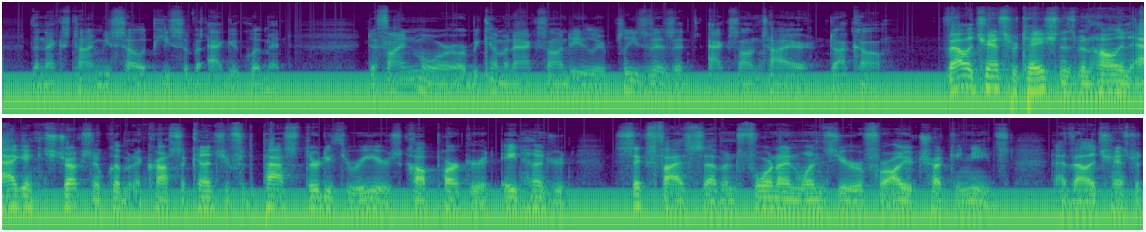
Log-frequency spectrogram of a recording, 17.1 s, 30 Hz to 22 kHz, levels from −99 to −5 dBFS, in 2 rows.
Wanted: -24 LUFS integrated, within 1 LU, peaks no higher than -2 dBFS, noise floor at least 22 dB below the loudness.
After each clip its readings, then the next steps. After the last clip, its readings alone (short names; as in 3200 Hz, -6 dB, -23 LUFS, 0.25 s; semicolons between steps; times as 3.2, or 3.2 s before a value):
ticks 19/s; hum 60 Hz; harmonics up to 300 Hz; hum level -31 dBFS; loudness -30.5 LUFS; peak -10.0 dBFS; loudness target -24.0 LUFS
-> de-click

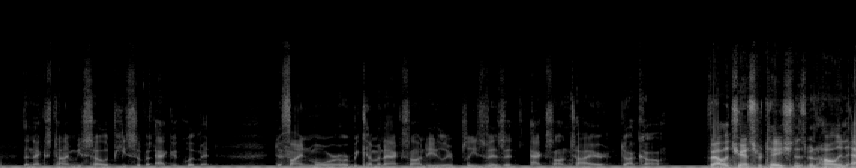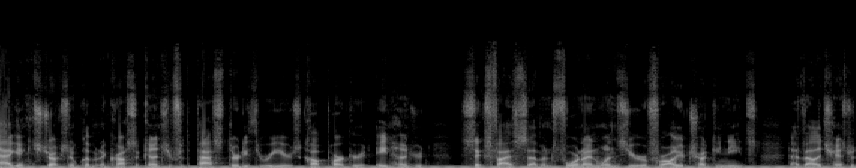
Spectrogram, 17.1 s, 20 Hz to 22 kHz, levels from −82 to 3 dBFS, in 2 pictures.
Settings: ticks 0/s; hum 60 Hz; harmonics up to 300 Hz; hum level -31 dBFS
-> de-hum 60 Hz, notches 5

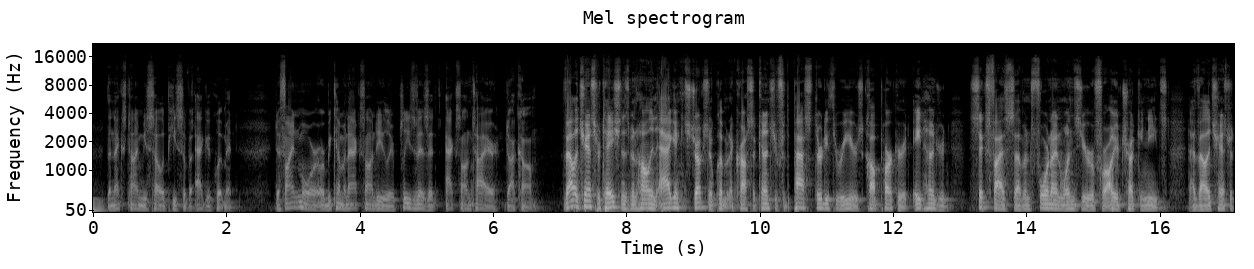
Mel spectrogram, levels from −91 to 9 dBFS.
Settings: hum none; loudness -32.0 LUFS; peak -11.0 dBFS; loudness target -24.0 LUFS
-> gain +8 dB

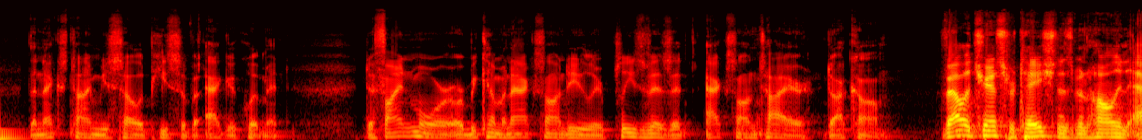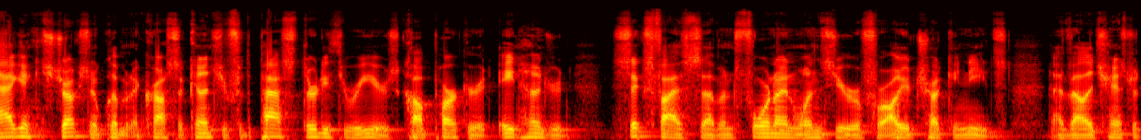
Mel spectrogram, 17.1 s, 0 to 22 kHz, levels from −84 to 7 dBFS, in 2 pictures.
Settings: loudness -24.0 LUFS; peak -3.0 dBFS; noise floor -57 dBFS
